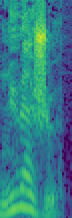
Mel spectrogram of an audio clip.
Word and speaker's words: nuageux: Remember, final X here, not pronounced.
